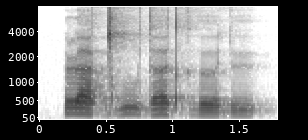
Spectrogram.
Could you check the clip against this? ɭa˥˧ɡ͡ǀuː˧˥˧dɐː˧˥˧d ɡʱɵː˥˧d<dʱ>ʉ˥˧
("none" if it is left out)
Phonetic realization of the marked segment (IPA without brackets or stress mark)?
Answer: ɾ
